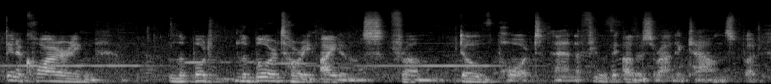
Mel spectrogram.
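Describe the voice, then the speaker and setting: A man playing a tabletop game, improvising in a hesitant, measured and somewhat formal way. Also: medium pitch, far from the mic, music in the background. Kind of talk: improvised role-play and table talk. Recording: noisy room, slightly off mic.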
